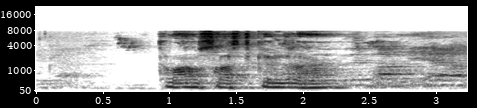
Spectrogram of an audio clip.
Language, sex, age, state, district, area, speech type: Hindi, male, 60+, Uttar Pradesh, Chandauli, urban, spontaneous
